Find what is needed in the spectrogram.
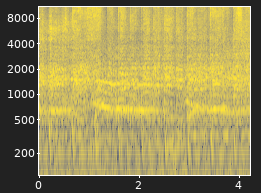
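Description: Electronic dance music played loud over a festival stage sound system: a kick drum about twice a second under heavy bass, with a held synth lead line.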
